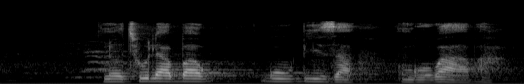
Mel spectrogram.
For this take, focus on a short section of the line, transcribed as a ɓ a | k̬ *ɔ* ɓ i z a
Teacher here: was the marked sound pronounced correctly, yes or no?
no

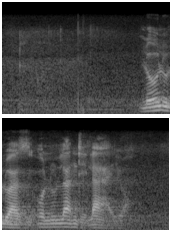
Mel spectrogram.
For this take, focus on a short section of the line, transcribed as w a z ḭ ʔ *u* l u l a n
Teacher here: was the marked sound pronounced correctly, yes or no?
no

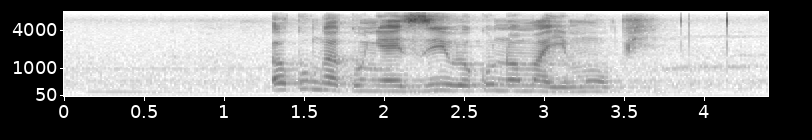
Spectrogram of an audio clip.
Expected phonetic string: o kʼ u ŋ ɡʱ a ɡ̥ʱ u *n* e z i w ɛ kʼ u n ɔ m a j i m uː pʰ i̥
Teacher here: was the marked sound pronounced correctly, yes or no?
no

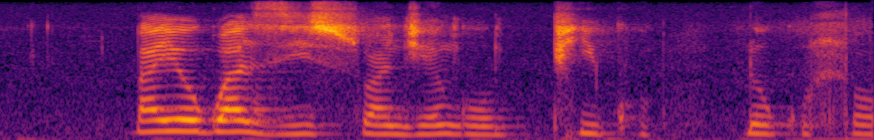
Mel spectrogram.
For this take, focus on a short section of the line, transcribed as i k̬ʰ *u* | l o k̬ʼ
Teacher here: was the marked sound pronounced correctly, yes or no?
no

